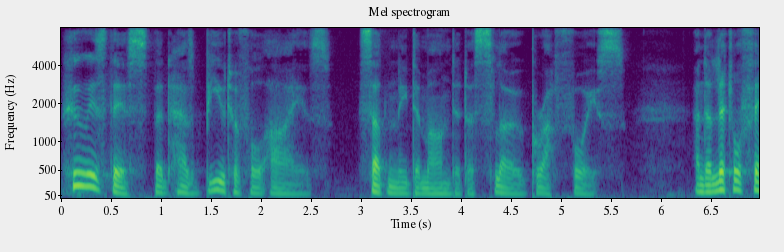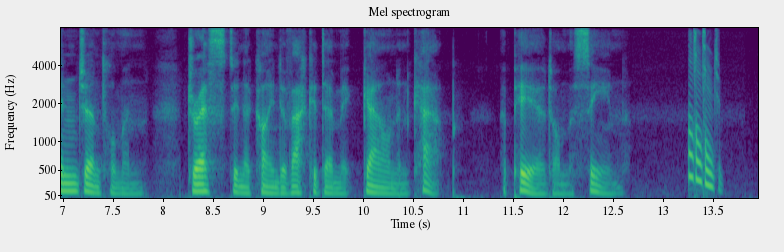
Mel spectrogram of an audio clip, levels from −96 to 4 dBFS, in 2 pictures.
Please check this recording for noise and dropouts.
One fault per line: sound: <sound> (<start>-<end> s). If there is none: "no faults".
sound: chirp (13.3-13.6 s)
